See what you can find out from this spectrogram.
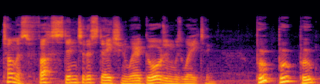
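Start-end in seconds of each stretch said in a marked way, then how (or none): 3.8-4.7 loud cross hooting big engine. A narrator's reading. Gordon hooting crossly at late Thomas. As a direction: hoot impatiently at the little engine. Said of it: "said Gordon crossly".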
